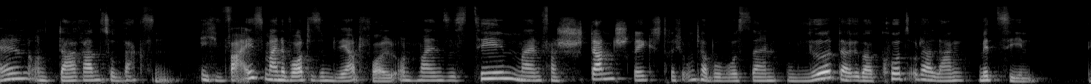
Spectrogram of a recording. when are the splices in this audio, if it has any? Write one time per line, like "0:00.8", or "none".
0:01.9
